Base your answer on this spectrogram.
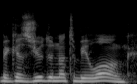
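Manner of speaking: stern, unbending guard voice. Narrator voices the one on the left, staring straight ahead, in a stern voice. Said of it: "in a stern voice".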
